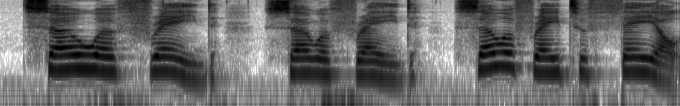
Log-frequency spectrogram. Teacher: so 跟 afraid 连读属于是元音的碰撞，这个我们加一个小小的 w 带出来一个小小的 w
